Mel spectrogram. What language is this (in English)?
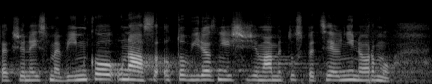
Czech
